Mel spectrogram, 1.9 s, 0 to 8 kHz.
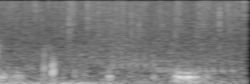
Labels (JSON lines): {"label": "biophony, rattle response", "recorder": "SoundTrap 500"}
